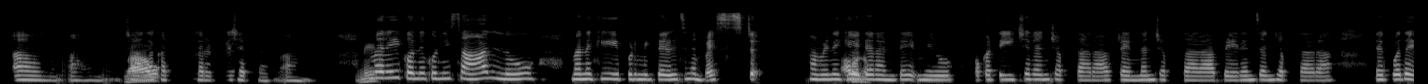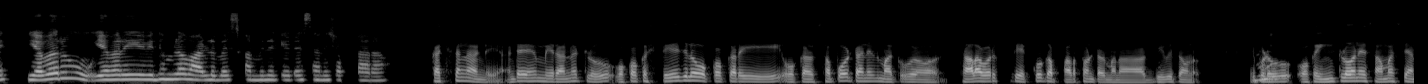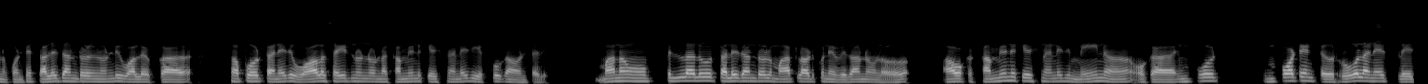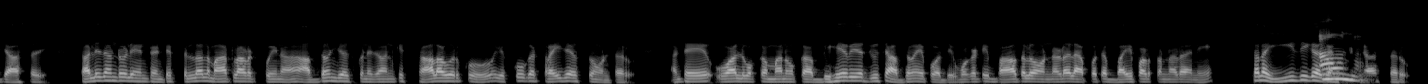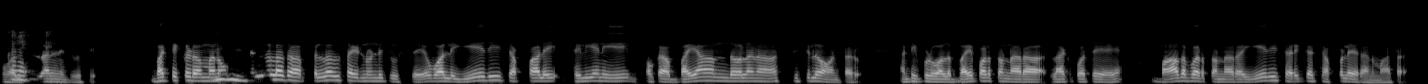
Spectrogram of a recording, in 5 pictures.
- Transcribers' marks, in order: in English: "కట్ కరెక్ట్‌గా"; in English: "బెస్ట్ కమ్యూనికేటర్"; in English: "ఫ్రెండ్"; in English: "పేరెంట్స్"; in English: "బెస్ట్ కమ్యూనికేటర్స్"; in English: "స్టేజ్‌లో"; in English: "సపోర్ట్"; in English: "సపోర్ట్"; in English: "సైడ్"; in English: "కమ్యూనికేషన్"; in English: "కమ్యూనికేషన్"; in English: "మెయిన్"; in English: "ఇంపోర్ట్ ఇంపార్టెంట్ రోల్"; in English: "ప్లే"; in English: "ట్రై"; in English: "బిహేవియర్"; in English: "ఈజీగా"; in English: "బట్"; in English: "సైడ్"
- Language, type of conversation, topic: Telugu, podcast, బాగా సంభాషించడానికి మీ సలహాలు ఏవి?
